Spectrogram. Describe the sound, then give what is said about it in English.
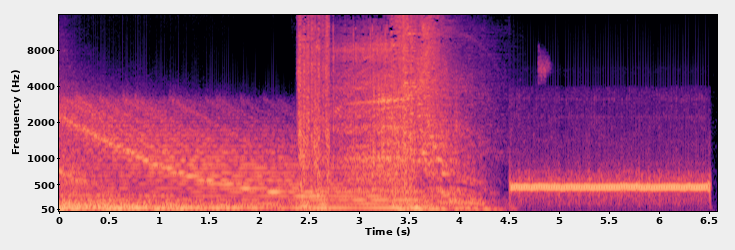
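A phone call to a Spirit Halloween store in Chesterfield rings out: after a burst of harsh, noisy electronic tones, a single steady ringback tone drones loudly for about two seconds, with no one talking. “The phone is ringing.”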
